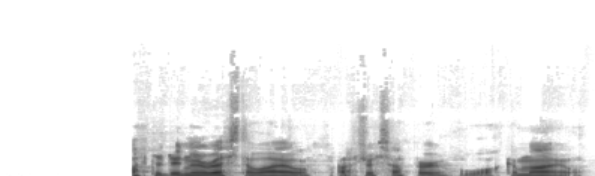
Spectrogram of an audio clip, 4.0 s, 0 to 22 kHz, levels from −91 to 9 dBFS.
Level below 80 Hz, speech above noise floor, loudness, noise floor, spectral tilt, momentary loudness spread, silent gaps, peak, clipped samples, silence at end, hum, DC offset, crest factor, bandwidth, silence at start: -52 dBFS; over 69 dB; -22 LUFS; under -90 dBFS; -6.5 dB/octave; 12 LU; none; -4 dBFS; under 0.1%; 0.1 s; none; under 0.1%; 20 dB; 12.5 kHz; 0.9 s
